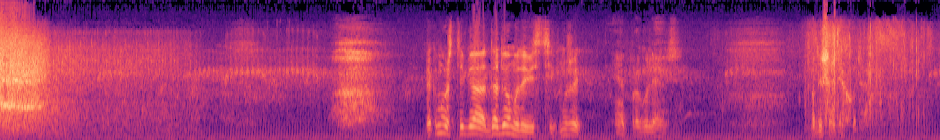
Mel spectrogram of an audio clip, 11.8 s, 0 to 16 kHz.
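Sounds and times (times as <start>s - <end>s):
car engine starting and idling: 0.0s - 4.1s
speech: 5.3s - 8.6s, 10.1s - 11.1s.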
